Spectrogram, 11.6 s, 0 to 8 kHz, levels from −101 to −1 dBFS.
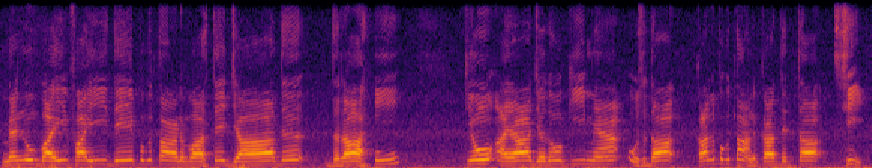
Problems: background sounds at intervals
